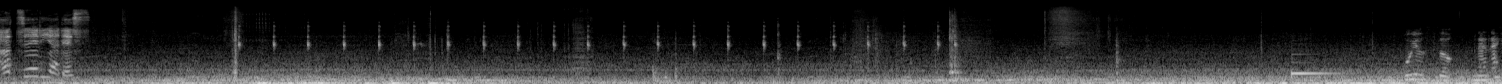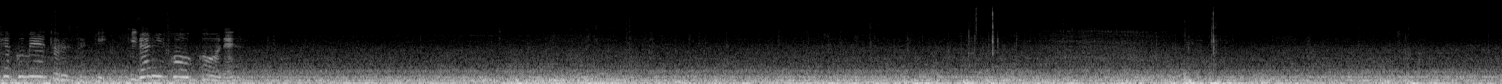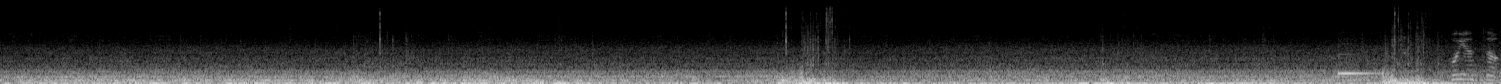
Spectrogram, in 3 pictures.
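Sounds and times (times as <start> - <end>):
tyre and road noise: 0.0 - 45.0
faint engine drone: 12.5 - 17.6, 41.6 - 45.0.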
